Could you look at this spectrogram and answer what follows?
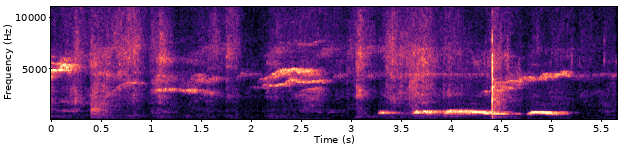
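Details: Thin high whistles and chirps of other birds, then the calling coo of a spotted dove: a short low note followed by a long wavering coo and a brief ending note, broken by a sharp click.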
